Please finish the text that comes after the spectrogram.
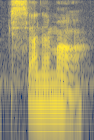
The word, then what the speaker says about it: Sonoma: Is how you pronounce it. Sonoma.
